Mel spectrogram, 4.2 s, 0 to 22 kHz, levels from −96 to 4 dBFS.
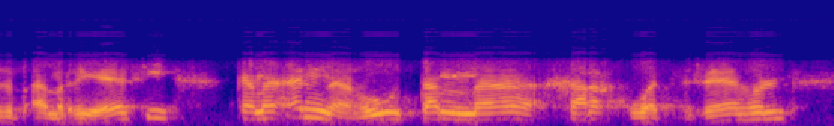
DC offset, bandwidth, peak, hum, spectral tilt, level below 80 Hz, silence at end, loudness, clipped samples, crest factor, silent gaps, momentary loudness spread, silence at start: under 0.1%; 4.5 kHz; -10 dBFS; none; -8.5 dB/octave; -72 dBFS; 0 s; -25 LUFS; under 0.1%; 14 dB; none; 6 LU; 0 s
